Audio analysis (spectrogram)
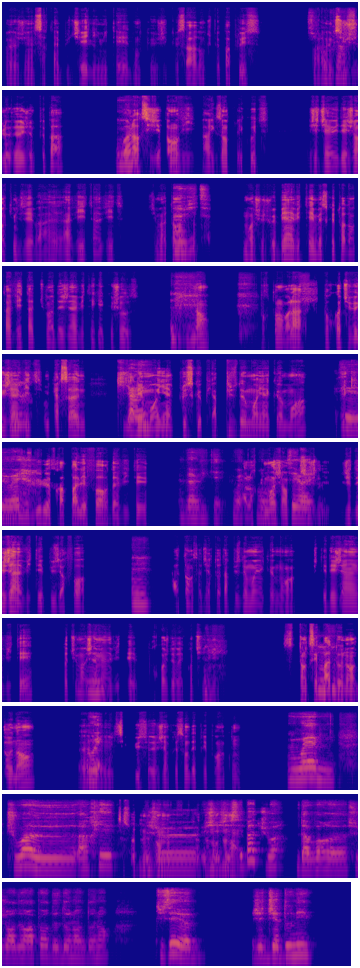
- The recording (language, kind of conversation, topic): French, unstructured, Que ressens-tu quand tu dois refuser quelque chose pour des raisons d’argent ?
- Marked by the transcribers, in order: other background noise; chuckle; gasp; chuckle; "donnant-donnant" said as "dannont"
